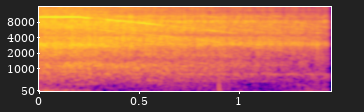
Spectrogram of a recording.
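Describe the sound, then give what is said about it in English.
A power drill running during a demonstration, a loud, high-pitched whine whose pitch slips downward as it slows over a brief moment. “You can drill things.”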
